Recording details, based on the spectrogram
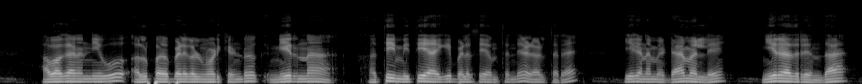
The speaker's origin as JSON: {"language": "Kannada", "town": "Byadarahalli", "region": "Karnataka", "country": "India", "tie": "born or raised there", "said": "ನಾವು ನಮ್ಮೂರಿಂದನೇ 12 ಕಿಲೋಮೀಟರ್ ಆಯ್ತು ಹಿರಿಯೂರು."}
